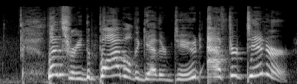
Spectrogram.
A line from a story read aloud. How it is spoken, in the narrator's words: Kenny hollered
